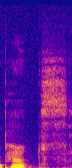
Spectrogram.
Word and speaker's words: Parkes: But yeah, just look up Erin Parkes. P A R K E S. no one knows how to spell my last name. – Yeah, you got to throw in that silent E.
